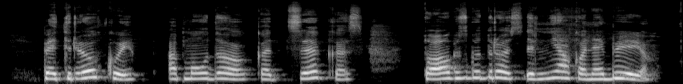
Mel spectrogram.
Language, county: Lithuanian, Alytus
